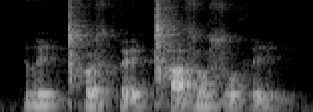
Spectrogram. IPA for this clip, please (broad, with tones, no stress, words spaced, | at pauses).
ði˦ ǀʰɵ˦˨zθe˨i̯ǀʰa˨˦ zu˦zu˨θi˨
